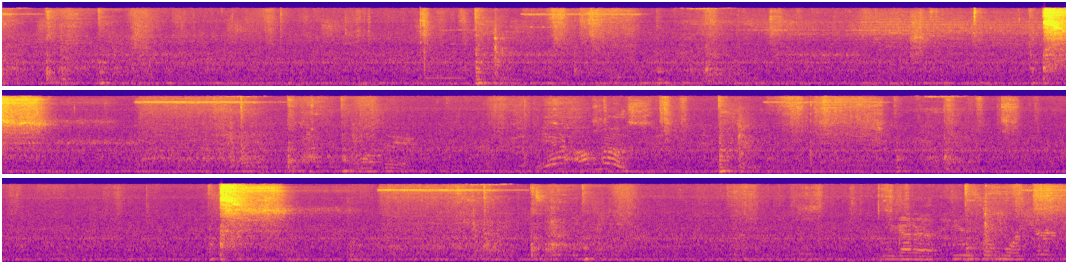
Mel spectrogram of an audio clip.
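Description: Work sounds at a manual carousel screen printing press: scattered knocks and clatter of the press and shirts being handled over a steady low hum. Two short, loud hissing bursts come about ten seconds in and again about twenty-three seconds in.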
